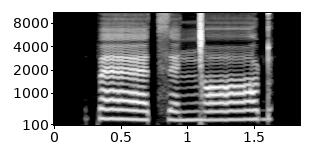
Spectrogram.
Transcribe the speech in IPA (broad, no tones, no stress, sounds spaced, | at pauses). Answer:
p æː t͡s ɛ ŋ͡ǀ ɑː ɖ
